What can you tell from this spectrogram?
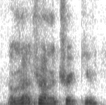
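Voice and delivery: coaxing the dog. Real, not acted. Owner reassuring her dog she is not tricking it. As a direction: reassure a wary pet.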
